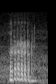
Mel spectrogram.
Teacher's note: So unlike the English English sound it is a trill.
